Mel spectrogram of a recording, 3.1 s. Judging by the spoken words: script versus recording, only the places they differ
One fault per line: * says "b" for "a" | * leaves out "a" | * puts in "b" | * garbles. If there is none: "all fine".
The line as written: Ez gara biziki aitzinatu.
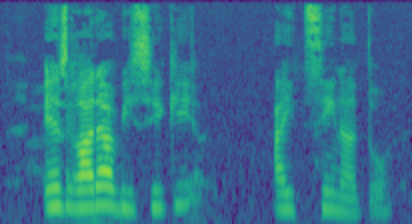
all fine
